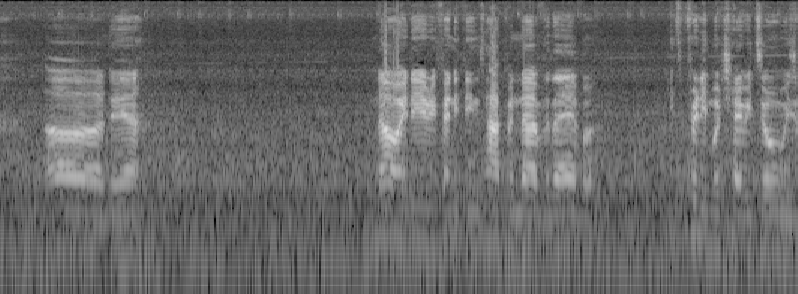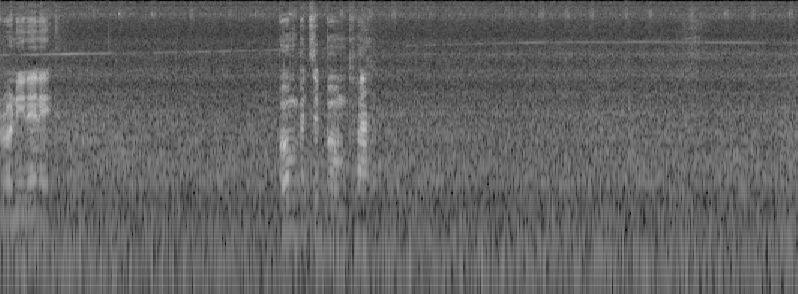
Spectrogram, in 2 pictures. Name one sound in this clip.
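A vehicle's engine hums steadily while driving.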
